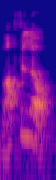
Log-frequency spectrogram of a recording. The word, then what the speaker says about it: buffalo: नो, it's not called buffalo, it's called buffalo.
